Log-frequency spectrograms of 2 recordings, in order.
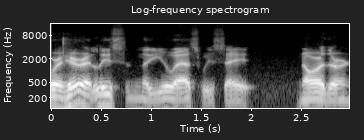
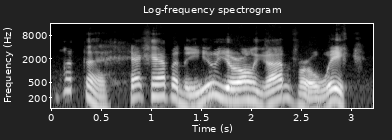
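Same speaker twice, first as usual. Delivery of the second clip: mock disbelief; 9 semitones higher than usual. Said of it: "they're talking that Texas drawl".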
